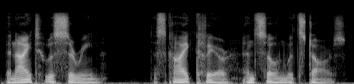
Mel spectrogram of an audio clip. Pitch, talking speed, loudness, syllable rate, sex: 90 Hz, 185 wpm, -20 LUFS, 4.3 syllables/s, male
